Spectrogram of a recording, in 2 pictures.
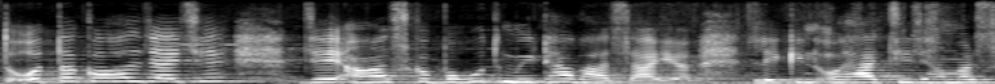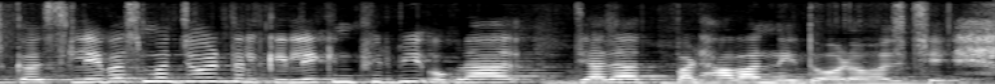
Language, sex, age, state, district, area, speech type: Maithili, male, 18-30, Bihar, Madhubani, rural, spontaneous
